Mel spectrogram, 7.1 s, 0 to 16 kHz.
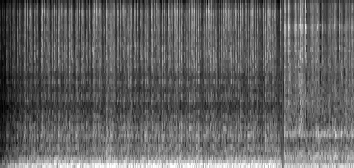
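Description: A GMC Sierra pickup with a stage 3 cam and open headers idling nearby, a loud, deep, lumpy rumble that holds steady throughout with one brief dip near the end.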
